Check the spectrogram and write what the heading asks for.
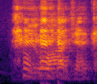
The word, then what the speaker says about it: Xiologix: the Washington State Master Contract and approved vendor Geologic for $68,045. And for those of you at home, it's spelled Xiologix.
